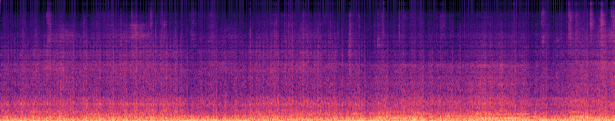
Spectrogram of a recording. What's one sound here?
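A car engine hums steadily from inside the moving car.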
